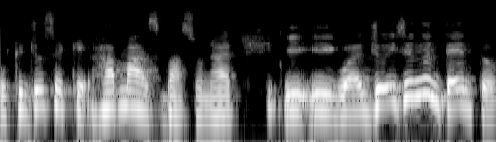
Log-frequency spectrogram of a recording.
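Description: This woman has a fairly low pitch with very wide pitch swings. Her tone is warm and enthusiastic. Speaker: radio host. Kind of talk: interview chat. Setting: radio studio. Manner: warm, enthusiastic, effusive.

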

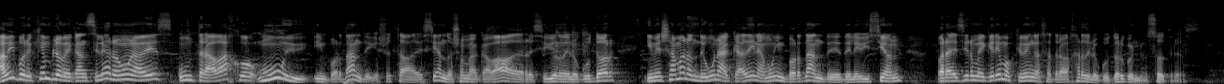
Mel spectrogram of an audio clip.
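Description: Speaking at a very fast pace, a man uses a fairly high pitch. His voice makes very wide pitch swings. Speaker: podcast host. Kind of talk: casual chat.

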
